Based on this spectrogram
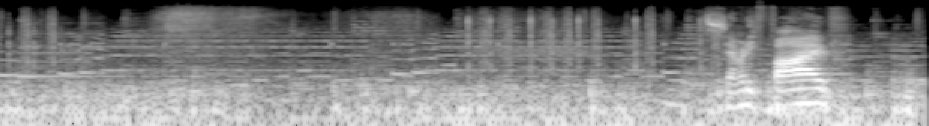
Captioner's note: exhales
